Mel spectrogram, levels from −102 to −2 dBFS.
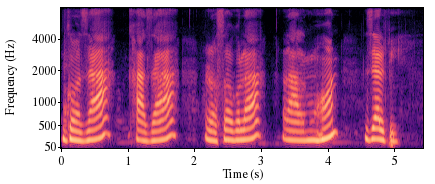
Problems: constant background noise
